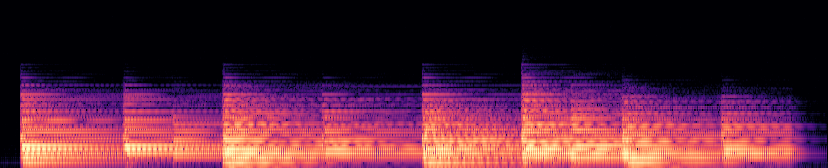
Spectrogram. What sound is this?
piano loop in c-minor
piano-accomplisment with left hand, to replace bass or use as intro.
